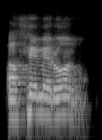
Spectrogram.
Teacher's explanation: Because there's also a rough breathing mark here. So the pa sound becomes the fa sound of hemeron. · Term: aspirated form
